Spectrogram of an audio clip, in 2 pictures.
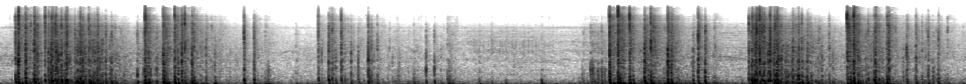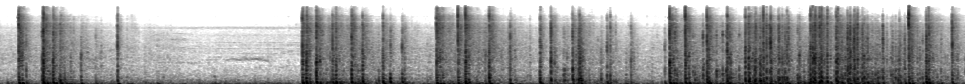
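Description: A large aerial fireworks display, shells bursting in rapid volleys of sharp bangs. There are four dense barrages, one at once, one about nine seconds in and two more in the last ten seconds, with quieter stretches of scattered bursts between them.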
